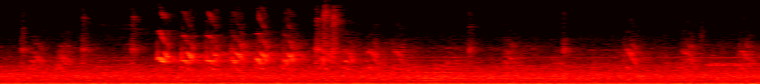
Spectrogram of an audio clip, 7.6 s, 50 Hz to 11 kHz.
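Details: Oriental magpie-robin, New Delhi, India, 18 January 2021: bursts of quick, scratchy chattering notes, densest early on, then scattered single chips amid constant broadband noise.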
